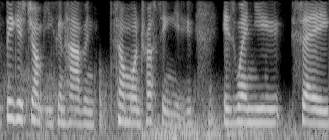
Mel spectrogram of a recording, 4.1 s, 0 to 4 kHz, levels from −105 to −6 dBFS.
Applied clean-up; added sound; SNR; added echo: none; Thunder; 11 dB; none.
